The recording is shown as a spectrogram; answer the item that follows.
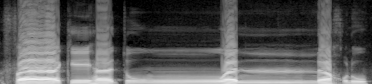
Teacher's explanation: idgham arti memasukkan dengan tidak sempurna ada yang kurang atau masih sedikit menyisakan suara nunnya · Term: Idgham naqis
